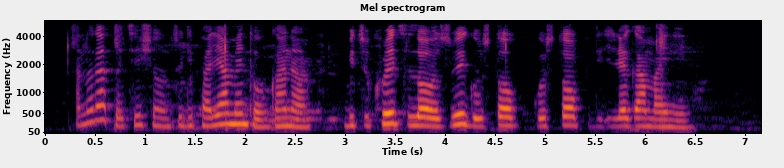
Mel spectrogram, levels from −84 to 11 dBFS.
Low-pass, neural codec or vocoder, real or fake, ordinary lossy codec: 5.4 kHz; none; real; none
